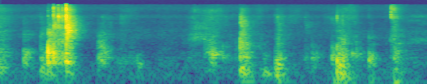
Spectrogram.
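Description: Faint rustling of book pages being turned: one brief rustle about half a second in, then a few softer ones later.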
